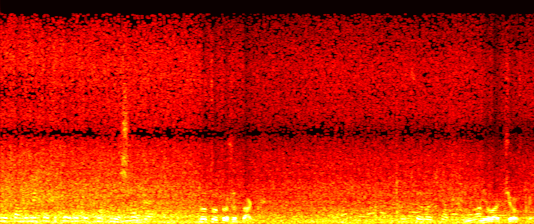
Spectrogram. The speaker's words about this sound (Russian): Пошла волна, они пошла. Хорошо. Ну. И вон там тоже сзади, смотри. На втором плане вон там тоже пошла. Да. Когда, друзья, попадешь в хорошее место, то и волна идет не переставая.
